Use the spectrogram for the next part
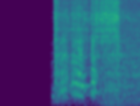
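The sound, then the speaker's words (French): A police car's engine, a little way off, cranks and catches after half a second of silence, rising into a steady idle with a couple of brief surges. “Un peu plus loin, une voiture de police démarra.”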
